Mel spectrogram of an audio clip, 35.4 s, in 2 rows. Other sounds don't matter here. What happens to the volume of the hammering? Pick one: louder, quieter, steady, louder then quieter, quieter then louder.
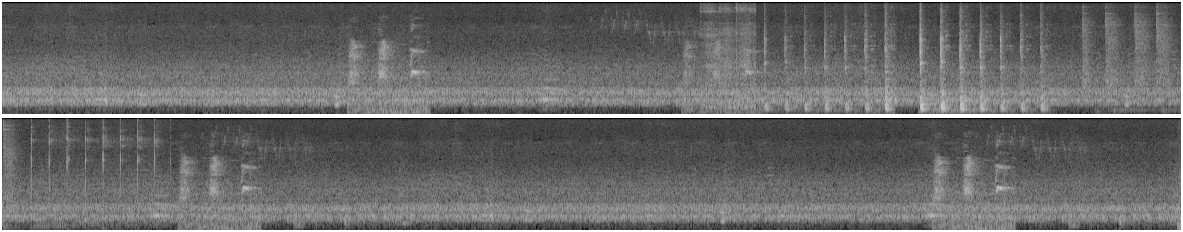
louder then quieter.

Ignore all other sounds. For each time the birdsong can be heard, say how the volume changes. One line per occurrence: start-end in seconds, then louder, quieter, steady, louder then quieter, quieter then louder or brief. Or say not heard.
not heard.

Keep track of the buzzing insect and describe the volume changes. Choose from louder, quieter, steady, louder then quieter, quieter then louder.
steady.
